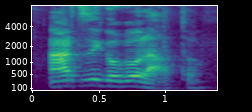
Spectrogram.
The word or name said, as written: arzigogolato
